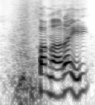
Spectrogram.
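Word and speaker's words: Whangārei: know a place called pangarei is actually correctly pronounced ray with a macron over the second a so so be vigilant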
